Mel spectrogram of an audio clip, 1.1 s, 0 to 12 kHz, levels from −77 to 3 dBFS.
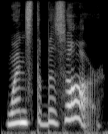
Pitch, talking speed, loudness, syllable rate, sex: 295 Hz, 165 wpm, -14 LUFS, 3.9 syllables/s, female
